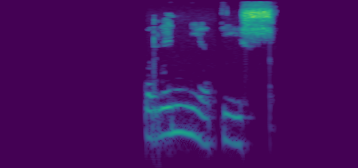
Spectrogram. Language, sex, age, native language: Icelandic, male, 7, Icelandic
